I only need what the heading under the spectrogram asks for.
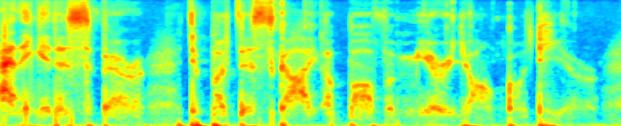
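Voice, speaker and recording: A fairly slow whisper comes through with noticeable background noise. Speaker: anime commentary youtuber. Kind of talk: video essay commentary. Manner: very quiet.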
